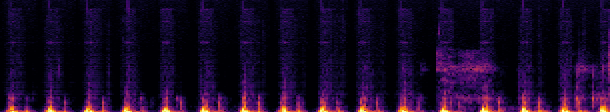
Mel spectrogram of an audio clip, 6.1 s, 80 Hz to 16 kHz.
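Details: Rapid, regular lub-dub heartbeat at about 155 beats per minute with clear double thumps, recorded live during an ECG exercise stress test: normal heart sounds at a fast rate.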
